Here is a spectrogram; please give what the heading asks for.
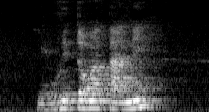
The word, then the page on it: uritoga tane: futuna aniwa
